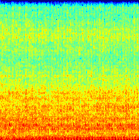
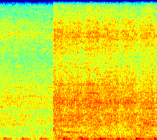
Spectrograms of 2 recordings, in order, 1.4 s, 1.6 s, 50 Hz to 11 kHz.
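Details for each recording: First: Isuzu 4HL1 diesel, which had hard starting and stuttering running, now after crank sensor cleaning and parts replacement; steady, even, low smooth idle with no shaking or missing; runs normally. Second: Isuzu 4HL1 diesel, hard starting: long even cranking, three pulses a second, without catching; engine hunts when running and needs fuel pump priming after shutdown. Cleaning the crankshaft sensor didn't help; crankshaft position sensor suspected.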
